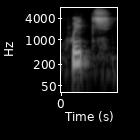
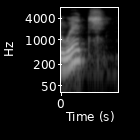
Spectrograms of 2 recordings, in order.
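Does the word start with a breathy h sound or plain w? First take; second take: breathy h; plain w. First: It begins with a breathy h before the w. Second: It begins with a plain w sound. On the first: "With a kind of like a aspirated H" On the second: "A lot of people would just say which"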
